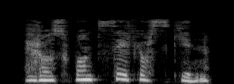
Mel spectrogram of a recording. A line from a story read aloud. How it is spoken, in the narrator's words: Safiya muttered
